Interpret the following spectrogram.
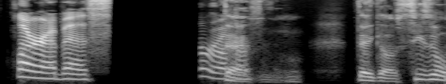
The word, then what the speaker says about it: Pluribus: Uberus. Pluribus.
